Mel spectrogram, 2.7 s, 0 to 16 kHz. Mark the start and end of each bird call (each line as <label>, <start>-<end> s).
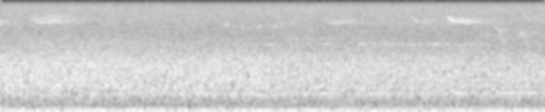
unidentified bird, 0.0-2.5 s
